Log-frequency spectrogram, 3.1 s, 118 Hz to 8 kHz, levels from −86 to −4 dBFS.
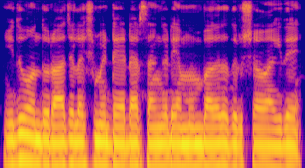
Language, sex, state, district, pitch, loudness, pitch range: Kannada, male, Karnataka, Koppal, 110 Hz, -13 LUFS, 110-115 Hz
